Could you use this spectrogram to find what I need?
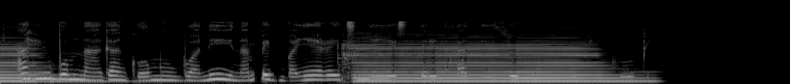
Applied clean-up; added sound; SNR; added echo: neural mask model RNNoise.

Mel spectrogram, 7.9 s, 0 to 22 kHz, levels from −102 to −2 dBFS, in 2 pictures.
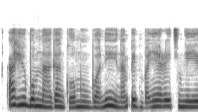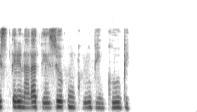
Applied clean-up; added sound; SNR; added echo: neural mask model Resemble Enhance denoiser.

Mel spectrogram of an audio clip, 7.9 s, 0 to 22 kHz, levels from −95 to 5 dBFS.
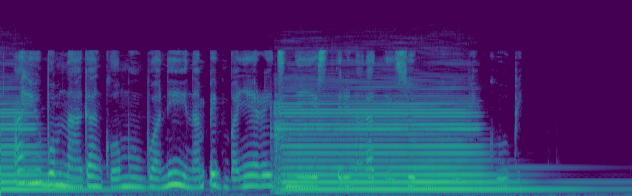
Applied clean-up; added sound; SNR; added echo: none; Bowed string instrument; 0 dB; none.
